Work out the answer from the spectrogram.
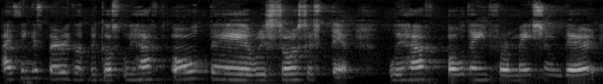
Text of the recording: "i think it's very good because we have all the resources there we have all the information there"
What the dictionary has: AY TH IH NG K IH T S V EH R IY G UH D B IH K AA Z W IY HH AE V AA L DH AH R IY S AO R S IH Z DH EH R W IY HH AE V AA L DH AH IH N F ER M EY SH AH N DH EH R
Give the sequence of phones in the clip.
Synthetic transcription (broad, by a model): AY TH IH NG K IH T S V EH R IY G UH D B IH K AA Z W IY HH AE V AA L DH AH R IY S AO R S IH S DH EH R W IY HH AE V AA L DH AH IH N F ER M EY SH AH N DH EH R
